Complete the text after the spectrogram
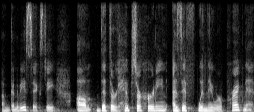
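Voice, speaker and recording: Talking at a very fast pace, the speaker comes through a very clean recording with a silent background. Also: woman. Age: 60s. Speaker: talk show host. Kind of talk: interview. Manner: casual.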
